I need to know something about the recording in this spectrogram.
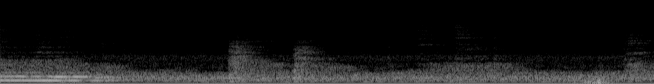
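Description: A man's sung note gliding down and trailing off in the first second. Then steady background noise with a few short, soft breaths.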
